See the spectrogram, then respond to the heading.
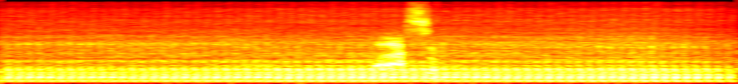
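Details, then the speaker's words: Beta dirt bike after its fuel pump was fixed, started without a cold-start choke. Steady, even single-cylinder thump at idle, about four beats a second, pump heard running, no misses. Normal running. "ry it out fingers crossed I hear the pump running [Music] is there a cold start on these things I don't see a cold start so there we go sweet that's awesome"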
